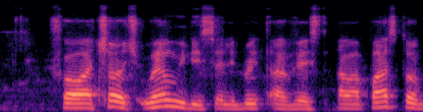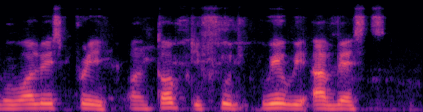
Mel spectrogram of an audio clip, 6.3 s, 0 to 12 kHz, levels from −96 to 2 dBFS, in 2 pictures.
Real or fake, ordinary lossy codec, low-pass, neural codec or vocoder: fake; Opus, 16 kbps; 7.2 kHz; codec, 16 kHz, 8 kbps, FreqCodec, larger model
